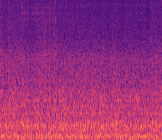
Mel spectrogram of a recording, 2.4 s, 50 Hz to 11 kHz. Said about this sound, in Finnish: 1,7 litrainen turbodiesel liikuttaa tätä ihan hyvin. Tekniikaltaan tämä on ihan, moottoritekniikaltaan ihan nykyaikainen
